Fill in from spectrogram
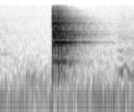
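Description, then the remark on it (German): A single bright clink of glasses touching in a toast, a sharp strike followed by a high, shimmering ring that fades over about half a second. “Sollen wir auch noch so anstoßen?”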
